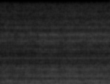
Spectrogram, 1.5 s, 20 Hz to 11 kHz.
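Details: Rotary converter (dynamotor) 12 V DC in to about 180 V DC out, running unloaded: smooth constant whir with steady hum, no sparking, crackle or surging; runs normally.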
